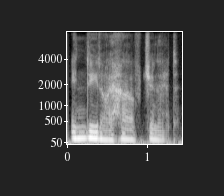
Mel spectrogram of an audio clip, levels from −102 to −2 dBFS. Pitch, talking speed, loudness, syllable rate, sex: 105 Hz, 165 wpm, -15 LUFS, 5.3 syllables/s, male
